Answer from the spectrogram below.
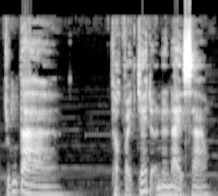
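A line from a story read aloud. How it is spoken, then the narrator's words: Sighing after crying. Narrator (Vietnamese): Bích Dao thôi không khóc nữa, thở dài nói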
